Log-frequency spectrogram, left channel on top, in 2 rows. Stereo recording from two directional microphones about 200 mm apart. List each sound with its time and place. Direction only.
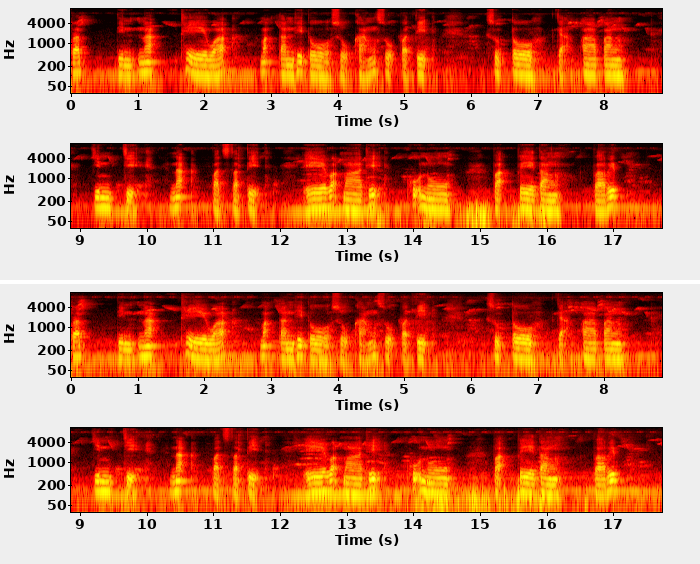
0.7 s speech: 35° left (ahead or behind)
